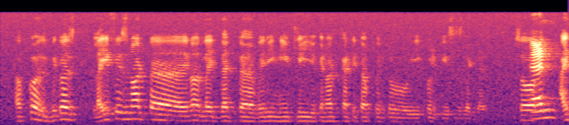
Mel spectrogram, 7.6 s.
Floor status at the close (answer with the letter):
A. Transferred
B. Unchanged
B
